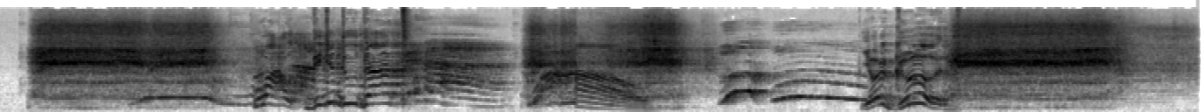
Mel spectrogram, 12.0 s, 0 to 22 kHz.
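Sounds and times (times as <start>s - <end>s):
wheels hissing on wooden floor: 0.2s - 3.1s, 5.2s - 7.2s, 9.5s - 12.0s
toy car motor whirring: 0.2s - 3.3s, 5.2s - 7.3s, 9.5s - 12.0s.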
